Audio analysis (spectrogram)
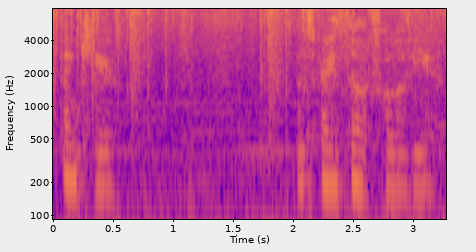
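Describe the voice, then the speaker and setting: An actress playing a wistful, caring mother in a naturalistic TV movie, with a soft, hesitant manner. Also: fairly low pitch, little pitch movement, measured pace, noisy background, close to an everyday voice. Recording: music behind dialogue.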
